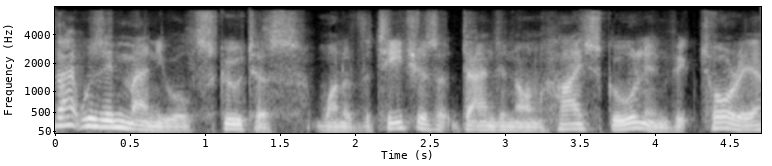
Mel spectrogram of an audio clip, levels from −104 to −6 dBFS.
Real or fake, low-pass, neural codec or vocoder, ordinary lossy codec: real; 7.2 kHz; none; AAC, 32 kbps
